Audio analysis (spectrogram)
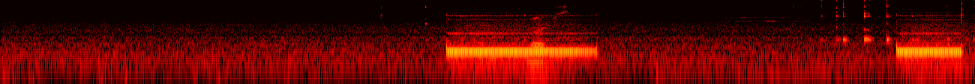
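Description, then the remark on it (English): A phone call rings out with two long, steady ring tones several seconds apart, loud and clear over a quiet line, with a few faint clicks and a brief spoken word between them. “Was that enough ringing for you, asshole?”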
